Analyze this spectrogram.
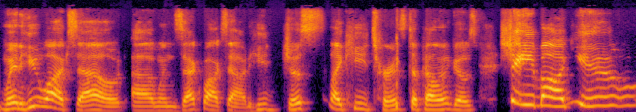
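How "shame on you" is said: very high, sorrowful, mournful, put-on lament. Retelling Zek walking out and turning to Pell: mock-mournful Zek impression. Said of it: "like super sad and like almost like mournful".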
